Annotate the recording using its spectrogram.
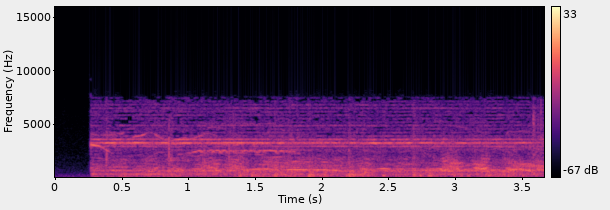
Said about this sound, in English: The wild cheers and car horns of Zimbabweans celebrating the end of Robert Mugabe's iron-fisted rule. After 37 years in power, the 93-year-old president resigned, giving into pressure from his party and Zimbabweans at large.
